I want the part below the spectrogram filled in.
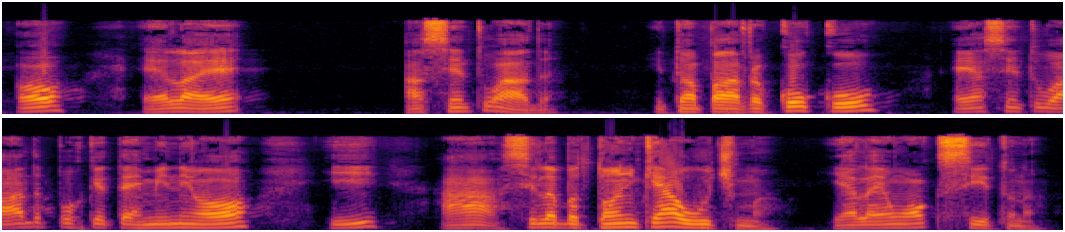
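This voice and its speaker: Clean studio sound with no echo captures a medium-pitched man giving a grammar lesson. Patient and methodical, he repeats the key rules and checks in with his listener as he goes.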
